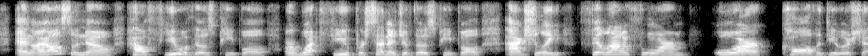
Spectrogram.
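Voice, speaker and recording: A woman with a fairly high pitch speaks with lively intonation against a quiet background. Hers is an unremarkable speaking voice. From New York. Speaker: product manager. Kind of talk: webinar presentation. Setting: video call. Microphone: video call.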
